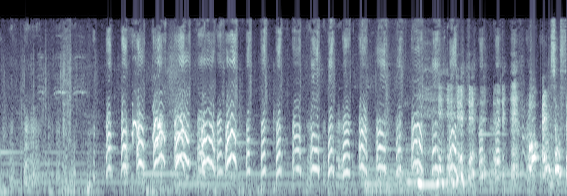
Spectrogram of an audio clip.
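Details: One-week-old British Labrador puppies, black, in a whelping box, squealing and whining in a rapid run of short arched cries with clear harmonics, many per second, while a woman talks softly over them.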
